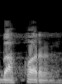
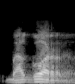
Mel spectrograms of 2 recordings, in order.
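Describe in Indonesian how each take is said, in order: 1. Konsonan di tengah itu bunyi q yang dalam. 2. Konsonan di tengah itu bunyi g yang keras. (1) "maksudnya bakor"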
